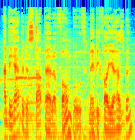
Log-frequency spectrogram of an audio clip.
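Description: A man's voice: low-pitched, very animated, brisk. A man playing a concerned, polite taxi driver in an audio drama. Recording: music under the voice.

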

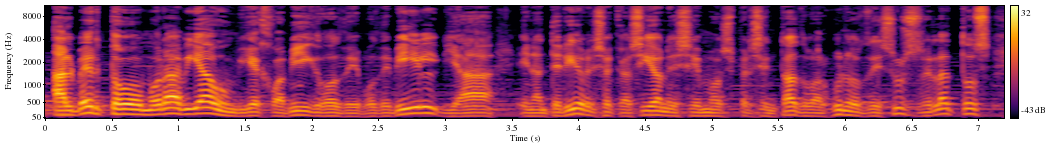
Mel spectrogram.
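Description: A man presenting a radio theatre programme in a scripted, measured announcing manner. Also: on the low side, expressive, music in the background.

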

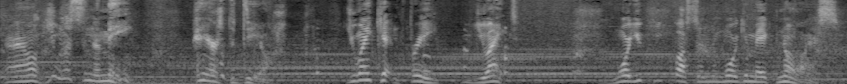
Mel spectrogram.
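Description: An actor playing a menacing male kidnapper with a slow, soothing yet threatening drawl. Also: sits high, expressive, noisy background.

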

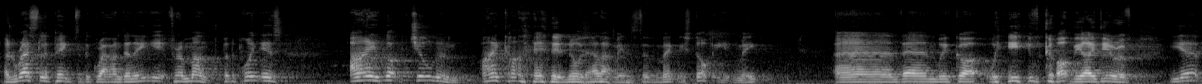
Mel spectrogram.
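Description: A man originally from Ireland, hosting a casual podcast chat. He talks forcefully, cuts in often and mixes jokes with strong opinions. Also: mid-range voice. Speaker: podcast host. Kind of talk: casual conversation. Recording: echoey room with long reverb.

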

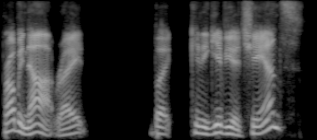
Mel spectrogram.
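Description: Animated American man talking sports casually. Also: on the high side, moderate pace, dry recording, studio quality. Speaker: sports talk co-host.

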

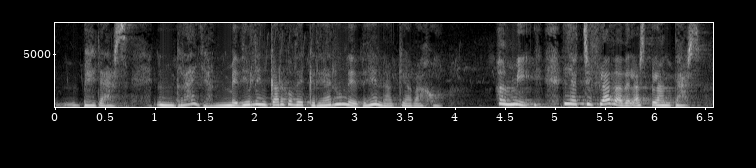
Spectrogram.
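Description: A woman's voice: fairly high pitch, lively intonation, measured pace, mellow. A woman playing a worried, self-deprecating botanist confiding in a colleague in an audio drama. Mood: concerned, confiding.

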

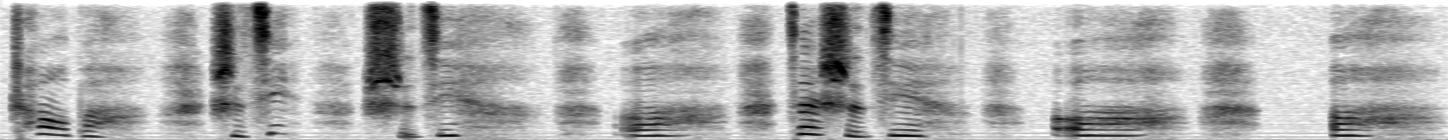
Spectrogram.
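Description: A woman's voice: extremely slow, heavily acted. A woman acting as a breathless, moaning adult lover. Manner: moaning, high and breathy cries.

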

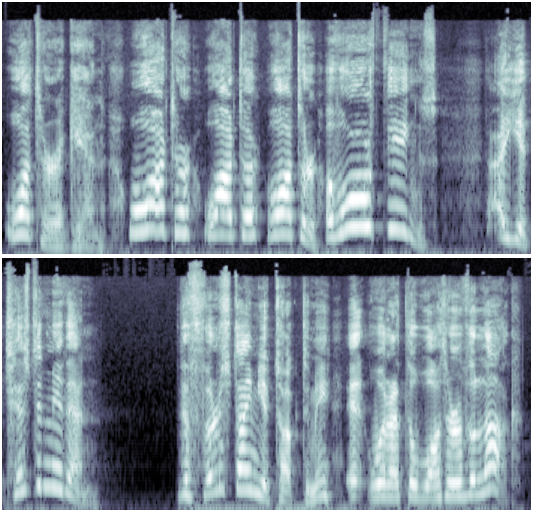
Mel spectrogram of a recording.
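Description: A plucky Scottish dog from an animal storybook, speaking in folksy dialect. His voice is pitched high and swings with animation, earnest throughout, in a close dry recording. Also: wildly swooping pitch, moderate pace, dry recording, exaggerated voice. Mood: pleading, perplexed. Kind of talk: audiobook character acting.

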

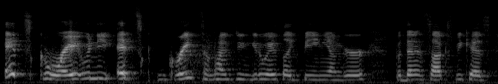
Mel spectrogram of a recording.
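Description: A woman's voice: on the high side, fairly even intonation, fairly quick, bright, forceful tone. A woman in her twenties co-hosting a podcast in casual chat, giggly and chiming in with jokey quotes. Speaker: podcast co-host.

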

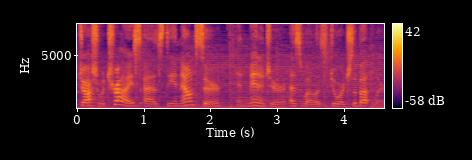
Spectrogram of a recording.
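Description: A woman delivers a scripted announcement. Her pitch is on the high side, with clear instrumental music behind her. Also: normal speed, poor audio. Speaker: credits announcer.

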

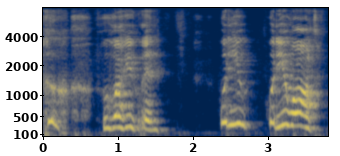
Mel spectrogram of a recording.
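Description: A man's voice: very high voice, animated, measured pace, a bit bright, voice pushed up, exaggerated voice. A male narrator voicing a cringing, nervous little man with a whining, quavering voice in a storybook. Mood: frightened, suspicious. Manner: timid, agitated, pleading.

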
